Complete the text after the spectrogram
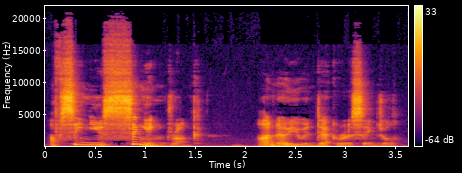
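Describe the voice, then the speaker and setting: A woman's voice: on the low side, big pitch swings, normal speed, sharp tone, full character voice. A woman voicing a laid-back, teasing male demon with a slangy, sardonic way of talking. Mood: gentle, earnest.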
